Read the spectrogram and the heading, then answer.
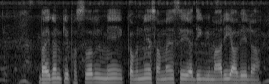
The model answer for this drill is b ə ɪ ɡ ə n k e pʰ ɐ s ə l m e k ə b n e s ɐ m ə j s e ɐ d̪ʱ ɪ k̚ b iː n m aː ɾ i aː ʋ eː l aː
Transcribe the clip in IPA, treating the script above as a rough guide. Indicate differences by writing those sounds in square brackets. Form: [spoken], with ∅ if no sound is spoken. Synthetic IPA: b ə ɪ ɡ ə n k e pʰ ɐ s ə l m [ẽ] k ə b n e s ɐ m ə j s e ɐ d̪ʱ ɪ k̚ b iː [∅] m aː ɾ i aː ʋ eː l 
